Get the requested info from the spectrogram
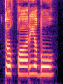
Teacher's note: ان تقرضو، کلمت تقرضو میں قاف پہ جزم ہے تو ہمیں قاف کو قلقلہ سے پڑھنا ہے۔ قلقلہ کا معنی ہے حرف ساکن کو ہلانا، تو ہم حرف القاف کو ہلاتے ہوئے یہ کلمہ کو پڑھیں گے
